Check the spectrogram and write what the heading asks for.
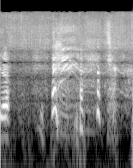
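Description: A person's voice: a short wordless vocal sound, such as a laugh or exclamation, about a second in, after the last word of a sentence.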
